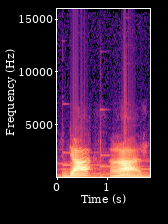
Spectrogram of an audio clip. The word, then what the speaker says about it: garage: Yang berikutnya, nah ini kalau di bahasa Inggris garage, garage di bahasa Prancis adalah garage, garage. Jangan lupa R-nya dicadelkan. Ini juga krokodil.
